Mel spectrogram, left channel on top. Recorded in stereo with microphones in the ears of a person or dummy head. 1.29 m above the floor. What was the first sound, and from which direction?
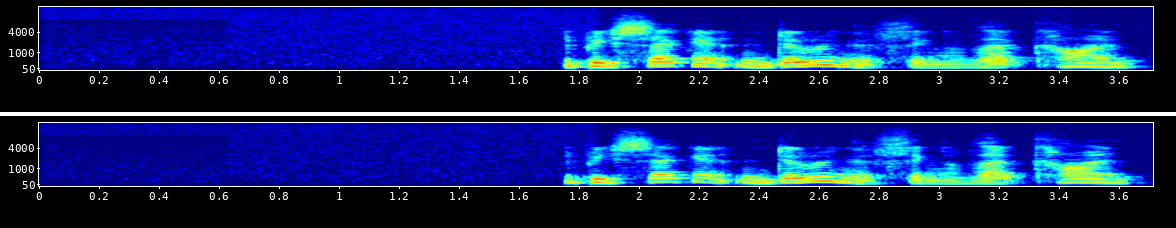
A woman speaking, 35° left (ahead or behind).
